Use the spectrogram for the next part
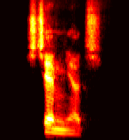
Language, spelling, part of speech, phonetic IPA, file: Polish, ściemniać, verb, [ˈɕt͡ɕɛ̃mʲɲät͡ɕ], LL-Q809 (pol)-ściemniać.wav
